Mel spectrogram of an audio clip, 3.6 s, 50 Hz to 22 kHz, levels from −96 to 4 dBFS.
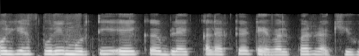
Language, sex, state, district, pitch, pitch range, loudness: Hindi, female, Punjab, Pathankot, 200 Hz, 185-215 Hz, -14 LUFS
